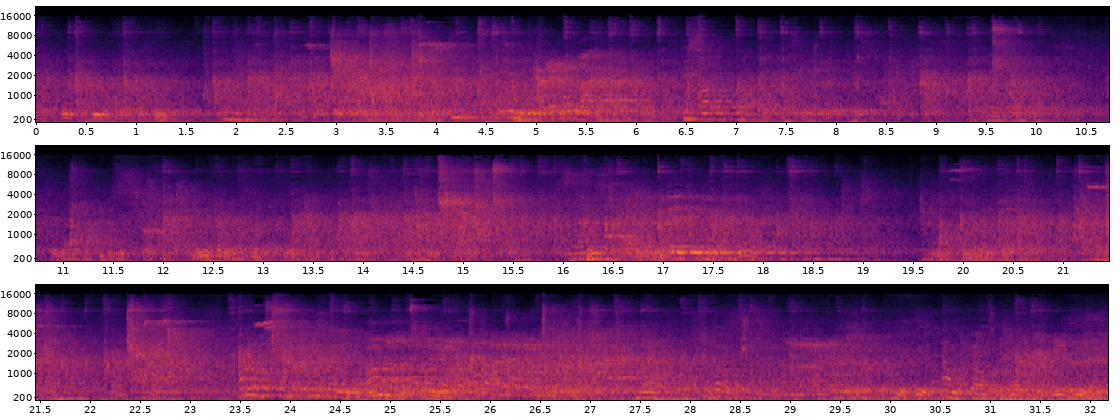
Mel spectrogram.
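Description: Table tennis ball clicking off paddles and the table in rallies, with people talking in the background.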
